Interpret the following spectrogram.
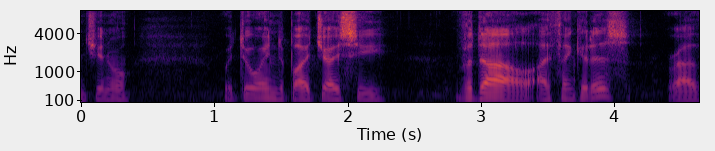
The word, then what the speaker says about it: Vidal: mining industry in general, we're joined by Josie Vidal, I think it is, rather than vital uh from the New Zealand Minerals Council and she joins us now. Josie, there are two ways of saying vital or Vidal.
